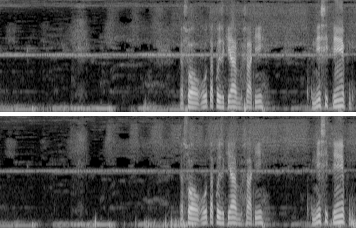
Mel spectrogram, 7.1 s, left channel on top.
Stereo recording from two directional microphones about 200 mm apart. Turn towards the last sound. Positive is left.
turn(degrees=-15)  # may be behind; listen again after turning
